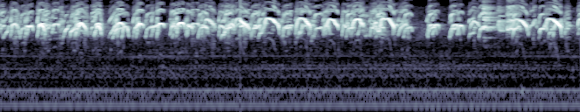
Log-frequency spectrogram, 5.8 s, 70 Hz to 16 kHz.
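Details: Many newly hatched chickens peeping together after a December 2022 hatch of breeds such as Habeş, Sultan and İspenç: continuous high, arched cheeping notes with a low droning hum underneath.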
